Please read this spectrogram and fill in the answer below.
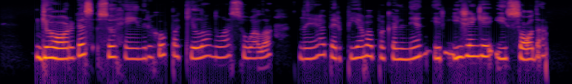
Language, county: Lithuanian, Vilnius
